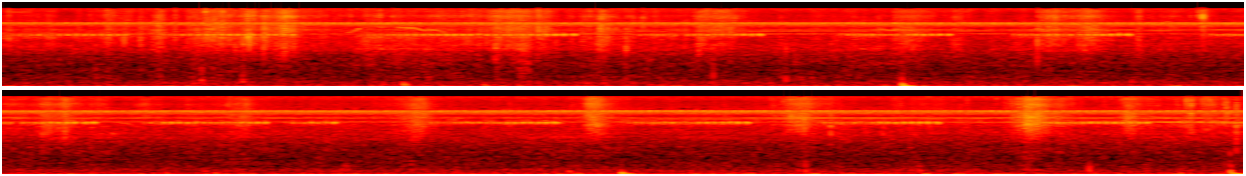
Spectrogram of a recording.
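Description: Insects trilling in a high-pitched pattern that repeats in short stretches with brief gaps, over a steady higher whine. A few faint rustles and two or three dull thumps come through.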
